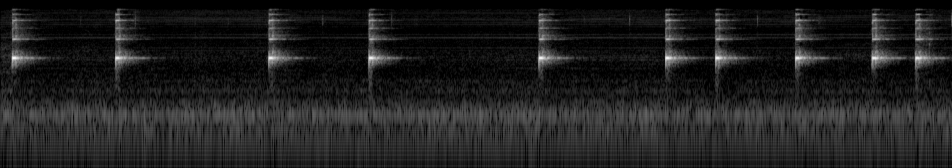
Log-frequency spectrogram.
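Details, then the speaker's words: Fire alarm panel buzzer: sharp high chirps about once a second over a faint hum, sounding because a device is disabled. Clients complain about the noise, which is silenced by setting the buzzer for disabled devices to off in the panel menu. "so now we will disable disable sounds for any disabled device they will make sounds vaping every time beeping beeping so some clients complain about that one the noise of the funnel"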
